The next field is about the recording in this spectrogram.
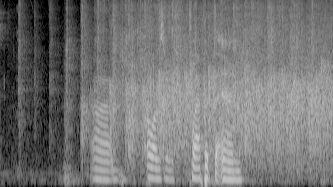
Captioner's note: applause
